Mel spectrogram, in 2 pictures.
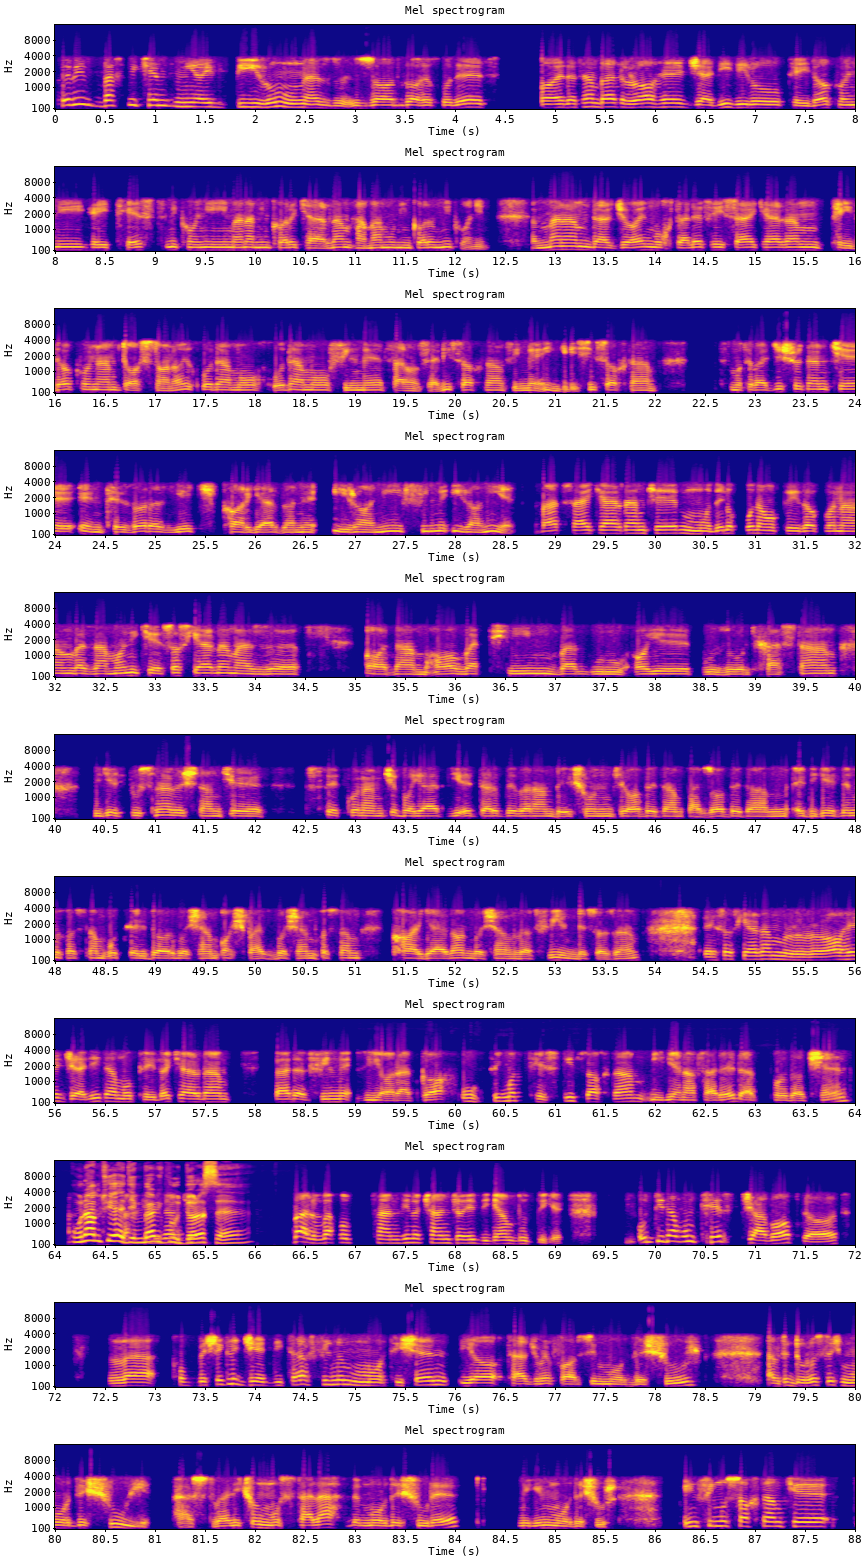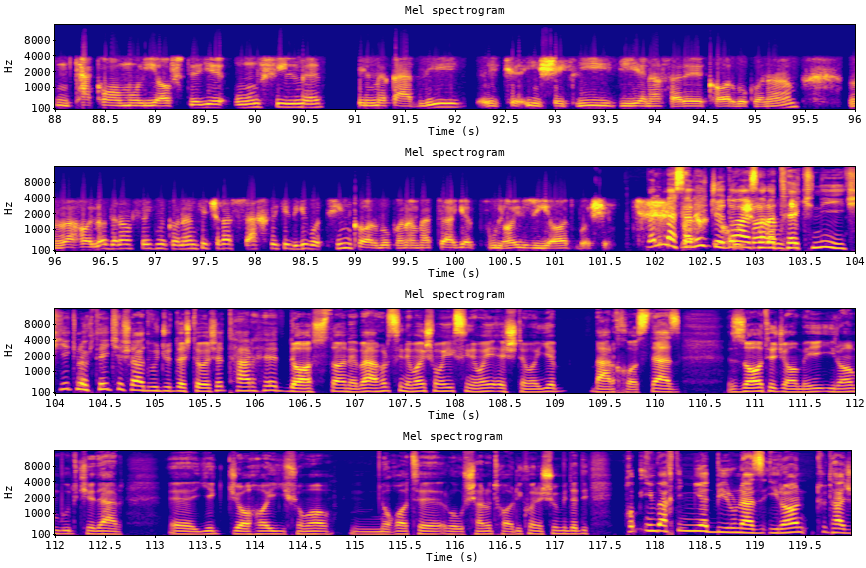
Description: گفت‌وگو با عبدالرضا کاهانی دربارۀ فیلم «مرده‌شور»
